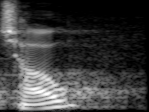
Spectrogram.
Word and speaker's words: chav: Chav, we pronounce it chow.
